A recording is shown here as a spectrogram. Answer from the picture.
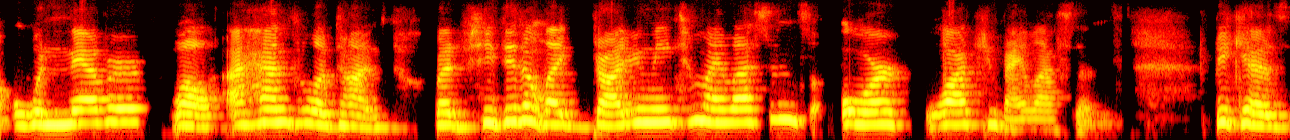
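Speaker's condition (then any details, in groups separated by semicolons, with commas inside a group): Cerebral palsy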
